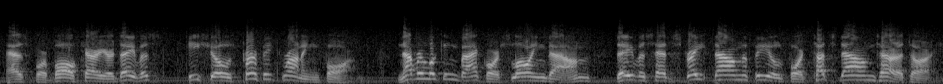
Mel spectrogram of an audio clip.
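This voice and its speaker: A man's voice: sits high, big pitch swings, moderate pace, bright, forceful tone, a little hiss or hum, rough recording. An American man reading scripted narration for a 1940s sports training film in an emphatic, instructional way, on a vintage soundtrack. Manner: crisp, emphatic, instructional delivery.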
